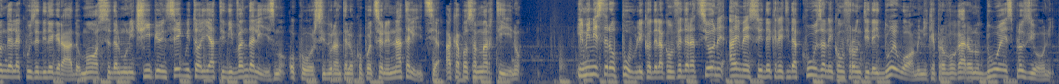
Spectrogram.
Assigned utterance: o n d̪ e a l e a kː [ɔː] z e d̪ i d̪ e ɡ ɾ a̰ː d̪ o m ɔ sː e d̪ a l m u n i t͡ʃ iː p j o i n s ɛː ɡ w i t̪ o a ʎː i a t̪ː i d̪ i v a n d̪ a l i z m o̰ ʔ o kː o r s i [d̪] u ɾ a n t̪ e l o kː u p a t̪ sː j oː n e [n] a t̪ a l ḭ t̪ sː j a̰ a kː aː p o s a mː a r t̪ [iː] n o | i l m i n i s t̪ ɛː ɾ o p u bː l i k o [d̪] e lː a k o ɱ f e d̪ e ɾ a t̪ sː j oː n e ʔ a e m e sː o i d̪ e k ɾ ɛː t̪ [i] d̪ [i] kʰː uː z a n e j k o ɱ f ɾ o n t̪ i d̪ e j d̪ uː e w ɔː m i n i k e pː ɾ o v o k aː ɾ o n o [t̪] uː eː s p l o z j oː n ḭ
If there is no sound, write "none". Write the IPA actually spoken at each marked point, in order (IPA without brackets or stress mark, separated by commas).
uː, d̪, n, iː, d̪, i, a, d̪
